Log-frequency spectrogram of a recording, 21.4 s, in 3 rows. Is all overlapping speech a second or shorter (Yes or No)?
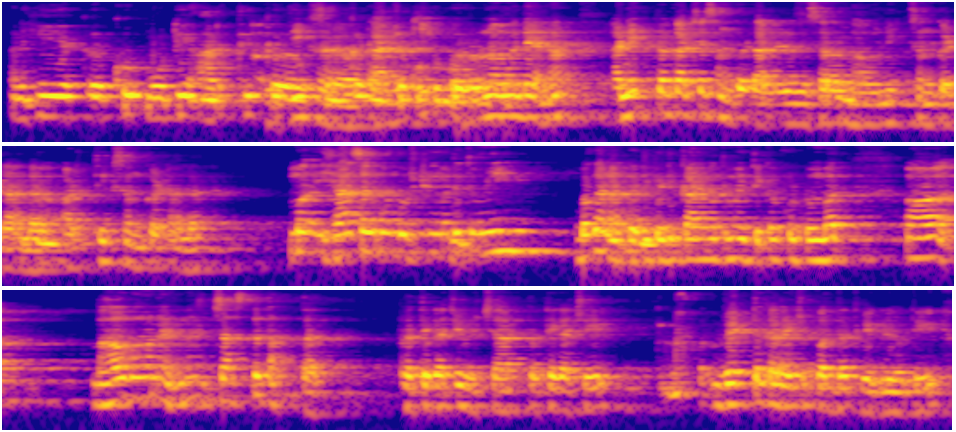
No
